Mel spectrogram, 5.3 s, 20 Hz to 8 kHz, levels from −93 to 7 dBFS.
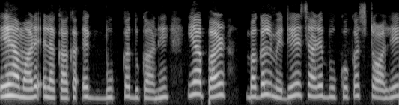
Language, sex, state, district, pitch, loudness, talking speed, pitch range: Hindi, female, Jharkhand, Sahebganj, 265 Hz, -22 LUFS, 215 wpm, 240-290 Hz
